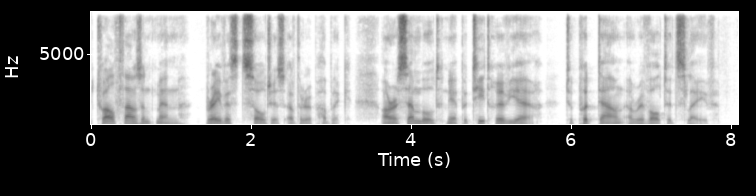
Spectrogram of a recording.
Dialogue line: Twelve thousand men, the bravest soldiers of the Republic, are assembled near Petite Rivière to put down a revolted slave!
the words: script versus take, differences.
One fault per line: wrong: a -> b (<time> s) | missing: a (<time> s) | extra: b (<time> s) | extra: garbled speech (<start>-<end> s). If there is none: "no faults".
missing: the (1.1 s)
